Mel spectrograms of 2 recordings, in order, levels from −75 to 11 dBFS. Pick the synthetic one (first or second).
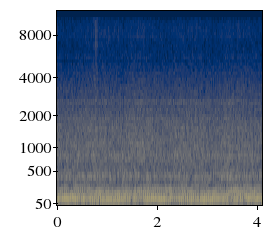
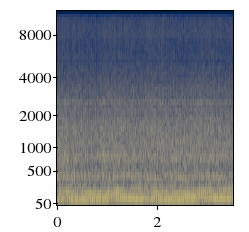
first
